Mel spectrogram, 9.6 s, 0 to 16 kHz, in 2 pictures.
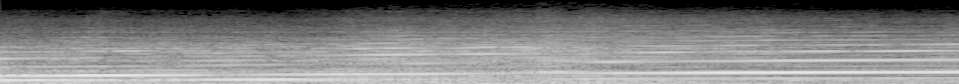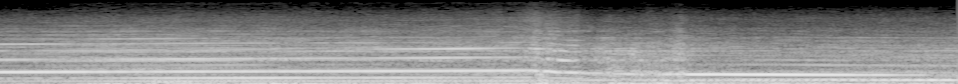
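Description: Lamborghini Aventador SVJ Roadster's V12 engine pulling steadily, its pitch rising slowly for about seven seconds. About seven and a half seconds in the pitch drops sharply at a gear change, then keeps falling gently as the revs ease off.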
